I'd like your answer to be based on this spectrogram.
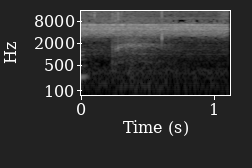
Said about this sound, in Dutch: Een soort klankband van een rijdende trein en dat klinkt zo.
